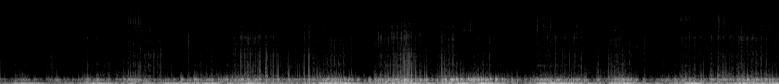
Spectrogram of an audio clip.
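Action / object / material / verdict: scrape / metal wire-mesh microphone grille / metal mesh / none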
